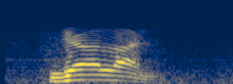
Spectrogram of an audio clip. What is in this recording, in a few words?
"jalan", bahasa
